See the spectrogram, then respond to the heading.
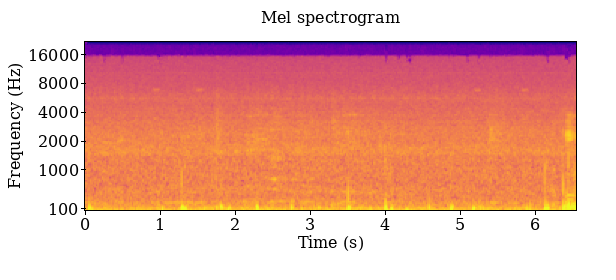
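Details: Normal heart sounds.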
